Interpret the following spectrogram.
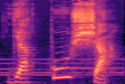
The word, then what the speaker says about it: Yahusha: So, the complete name of the Messiah translates to the English letters YHUSHA and is pronounced Yahusha.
